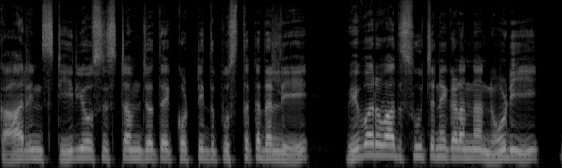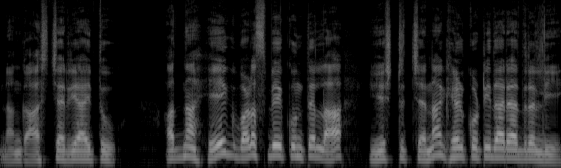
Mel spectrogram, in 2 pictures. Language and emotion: Kannada, surprised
